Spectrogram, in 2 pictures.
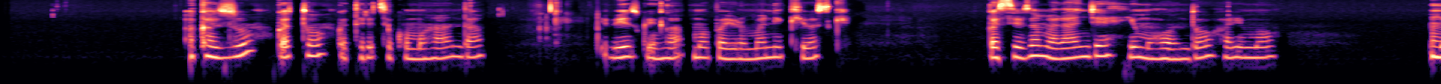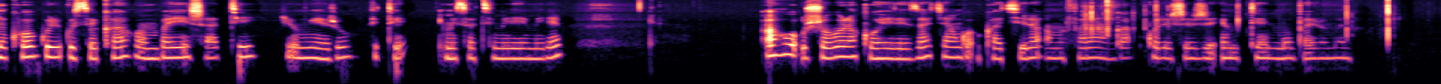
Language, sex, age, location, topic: Kinyarwanda, female, 18-24, Kigali, finance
